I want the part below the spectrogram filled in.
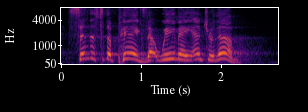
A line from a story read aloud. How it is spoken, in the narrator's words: they begged him, saying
